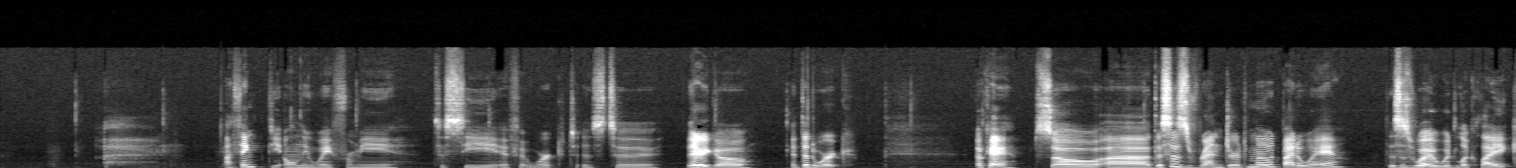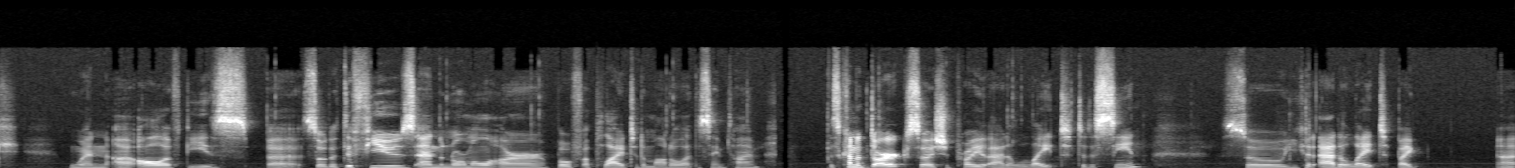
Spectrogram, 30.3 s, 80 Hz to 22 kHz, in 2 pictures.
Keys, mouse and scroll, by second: 0.7 middle click, 3.6 middle click.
